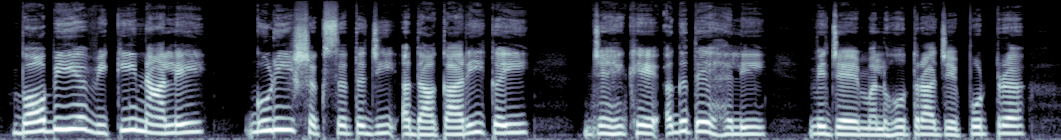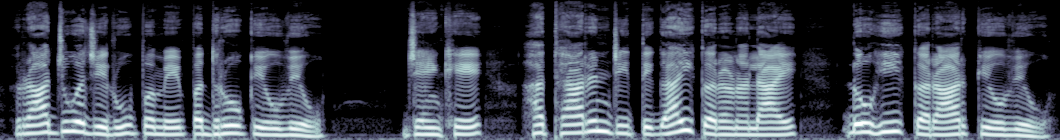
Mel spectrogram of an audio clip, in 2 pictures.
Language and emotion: Sindhi, neutral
